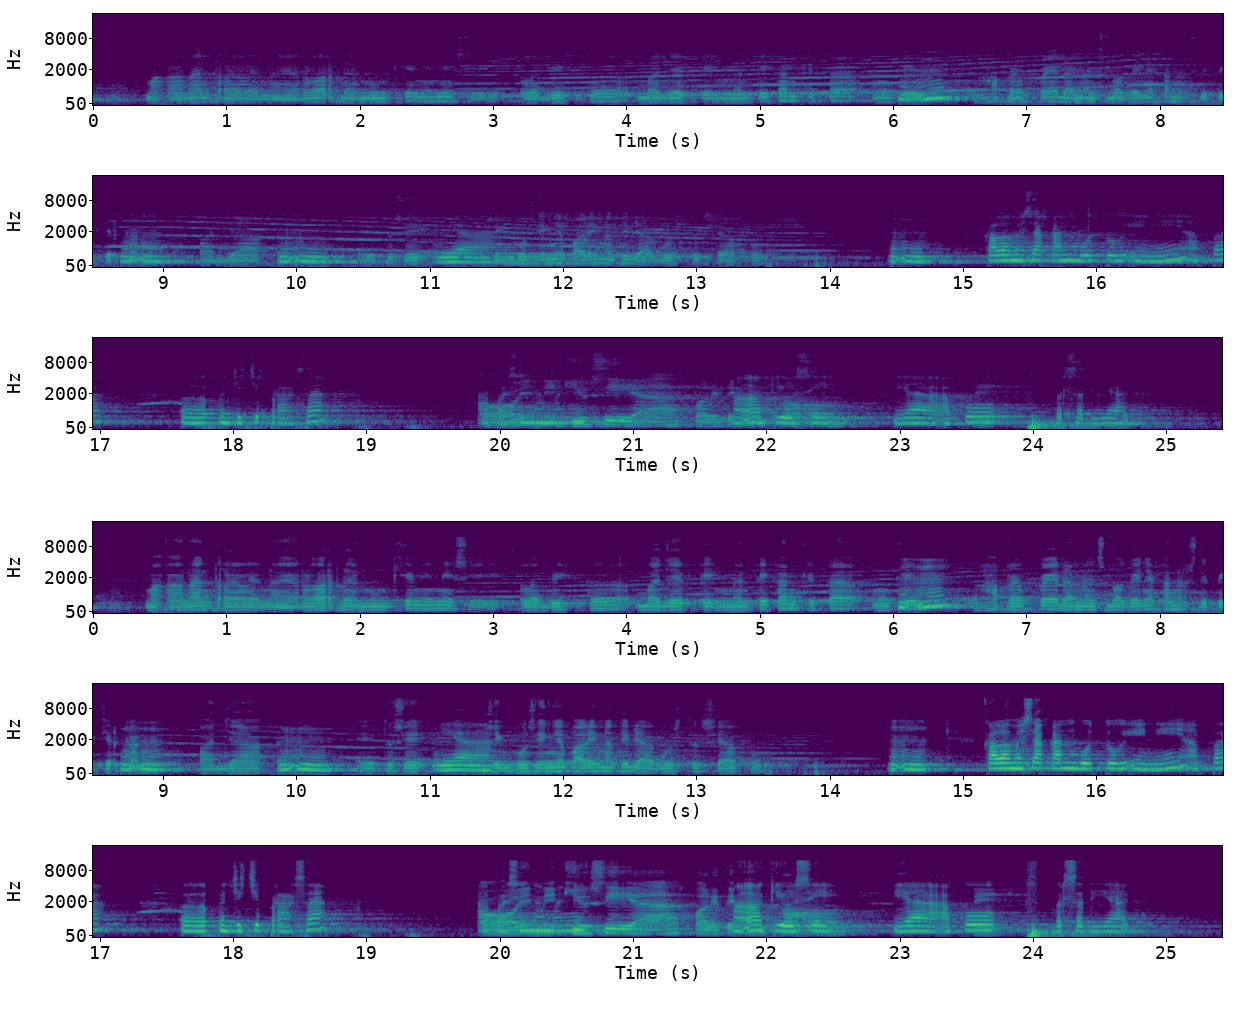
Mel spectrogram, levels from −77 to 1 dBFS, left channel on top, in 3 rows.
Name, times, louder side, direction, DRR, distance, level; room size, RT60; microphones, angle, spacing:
voice 1, 0.1-6.3 6.6-9.0 9.3-10.1 10.5-11.2 11.4-13.6 19.8-22.7 23.6-23.9, right 4 dB, 65° right, 3 dB, 0.6 m, -38 dB
sound 1, 2.7-13.9 15.6-16.0, left 2 dB, 75° left, 3.5 m, -50 dB
voice 2, 6.0-6.4 8.7-9.1 9.9-10.3 11.0-11.5 14.4-14.8 15.2-17.0 17.3-18.7 19.8-20.7 21.7-22.5 23.0-24.7, right 4 dB, 90° right, 9 dB, 1.0 m, -31 dB
23.5 x 21.5 x 9.8 m, 2.2 s
head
